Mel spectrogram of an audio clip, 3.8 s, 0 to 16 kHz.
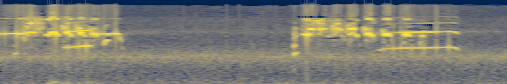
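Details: Two bursts of fast, high-pitched chittering, each about a second long and made of quick stuttering notes, from bald eagles alerting at their White Rock nest on 1 April 2012 when the male arrives before the female leaves.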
